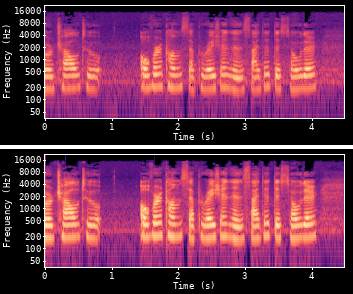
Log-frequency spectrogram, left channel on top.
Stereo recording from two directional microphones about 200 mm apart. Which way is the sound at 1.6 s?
55° right (ahead or behind).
